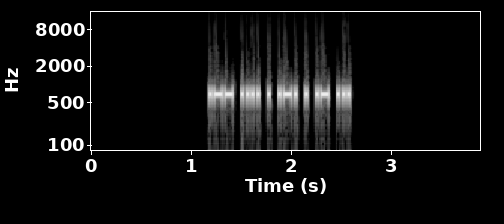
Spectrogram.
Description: Morse code, heard as a keyed tone, about 46 wpm, 700 Hz. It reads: WHEREAS
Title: Seven Letter Words - 45wpm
